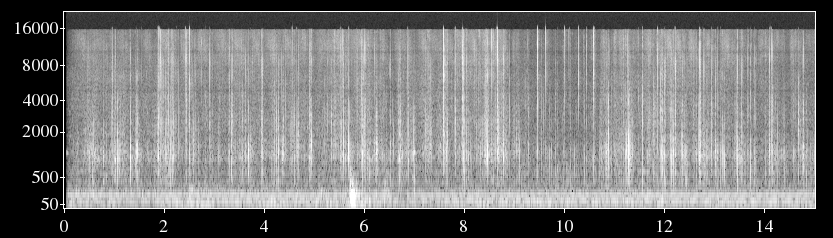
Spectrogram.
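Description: Long almond-shaped manicured nails scratch and rub fast across worn black denim jeans, thick cotton twill fabric on the body, near the front pockets and fly. Dense, dry, crinkly scratching strokes run continuously over a steady low hum, with a slightly louder scrape near the middle.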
